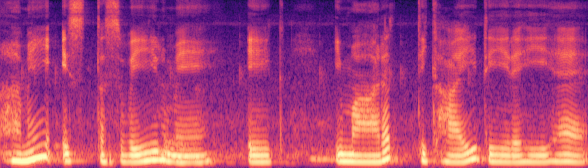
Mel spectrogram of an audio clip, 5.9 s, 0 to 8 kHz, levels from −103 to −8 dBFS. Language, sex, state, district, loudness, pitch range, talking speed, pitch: Hindi, male, Bihar, Patna, -14 LUFS, 115-135 Hz, 90 wpm, 125 Hz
